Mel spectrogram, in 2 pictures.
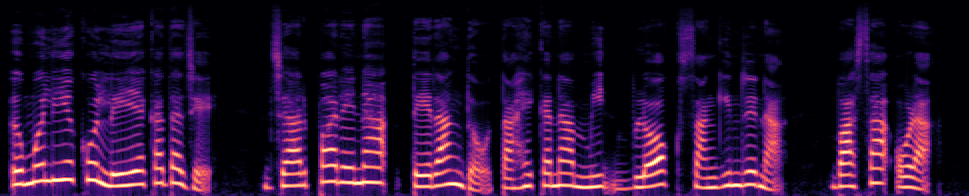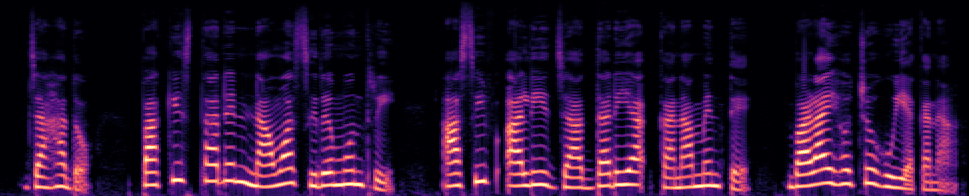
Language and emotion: Santali, neutral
